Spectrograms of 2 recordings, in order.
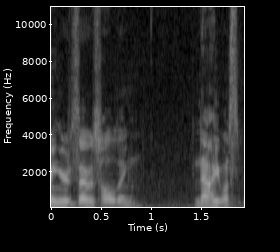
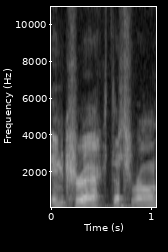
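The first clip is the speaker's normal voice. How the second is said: ordinary delivery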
